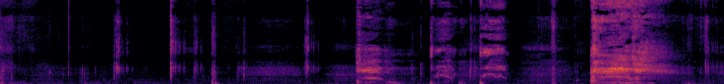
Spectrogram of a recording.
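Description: A hiker breathing hard with wheezy breaths, then coughing harshly about six seconds in, with light scuffs and clicks of steps on rocky ground early on.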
